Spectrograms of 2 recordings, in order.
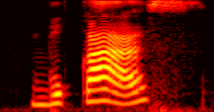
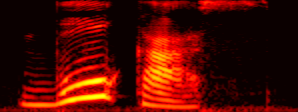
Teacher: Homonym means it has more than one meaning depending on the context or depending on the pronunciation. If you say bukas, the emphasis is on the second syllable. That means open. If you say bukas, emphasis is on the first syllable. That means tomorrow.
